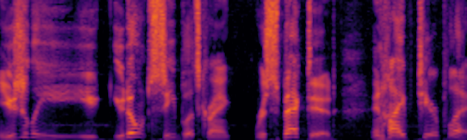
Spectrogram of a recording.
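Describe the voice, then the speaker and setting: A man's fairly high voice with vocal fry and very wide pitch swings, at a fairly slow pace, on a very clean recording with a silent background. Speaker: game commentator. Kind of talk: esports match commentary.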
